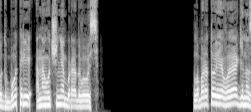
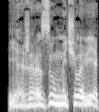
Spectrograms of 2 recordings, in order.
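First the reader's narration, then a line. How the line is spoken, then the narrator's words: Hoarse complaint. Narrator (Russian): хрипло пожаловался он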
